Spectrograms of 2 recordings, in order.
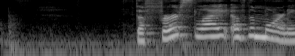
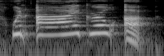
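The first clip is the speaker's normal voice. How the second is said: put-on eager child; 8 semitones higher, 7 dB louder than usual. A narrator's reading. Child groundhog's dream.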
